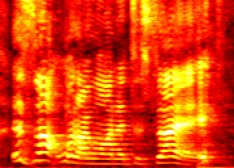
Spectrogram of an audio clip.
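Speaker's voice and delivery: words pushed out through real laughter; laughing. Real, not acted. Host to viewers after her fries joke, laughing through words. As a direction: try to talk but keep cracking up.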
